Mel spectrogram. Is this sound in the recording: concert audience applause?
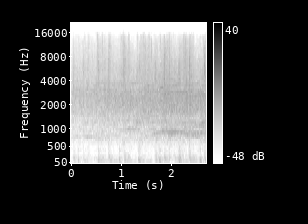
yes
